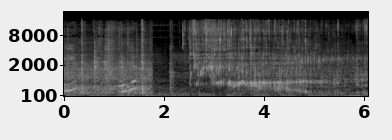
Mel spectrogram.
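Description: A vertical slow juicer runs while green juice streams from its spout into a glass, with a steady filling sound from about halfway through.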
